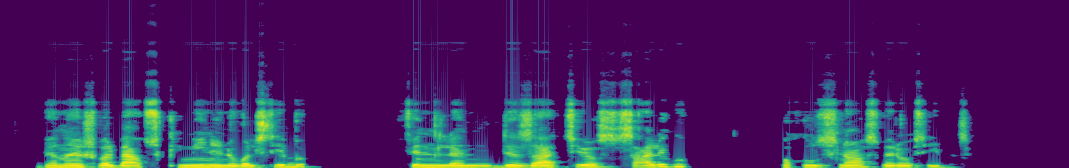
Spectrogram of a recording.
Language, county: Lithuanian, Vilnius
